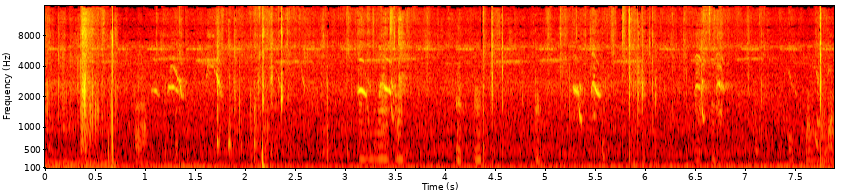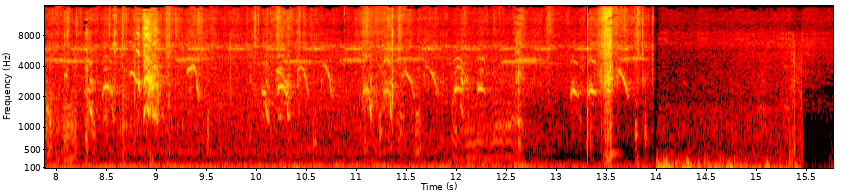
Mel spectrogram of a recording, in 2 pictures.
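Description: Backyard chickens cluck and chatter while pecking at leftover scraps including apple, with scattered close calls over a steady outdoor background, ending in a brief louder rustle.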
